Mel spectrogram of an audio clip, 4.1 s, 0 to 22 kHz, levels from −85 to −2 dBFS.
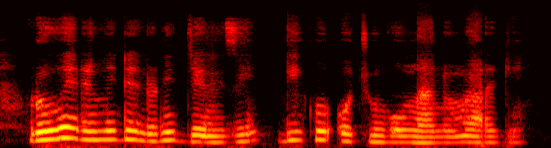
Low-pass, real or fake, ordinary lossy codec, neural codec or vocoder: none; fake; none; codec, 44.1 kHz, 2.6 kbps, DAC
